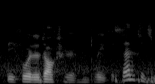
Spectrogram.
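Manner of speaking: ordinary delivery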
